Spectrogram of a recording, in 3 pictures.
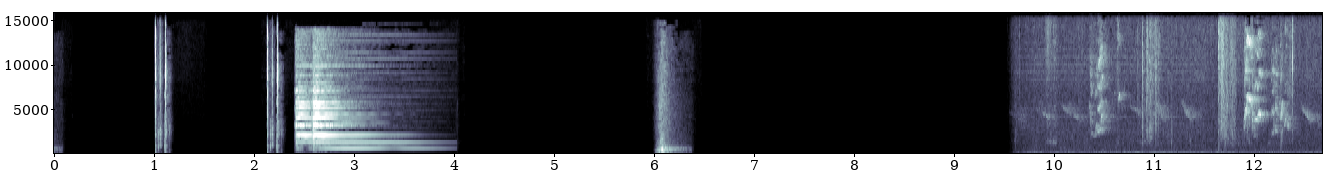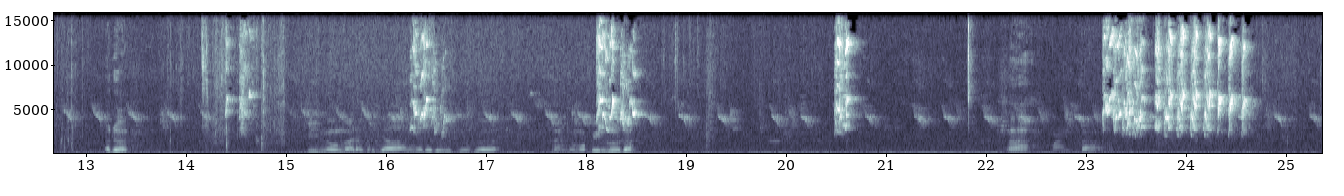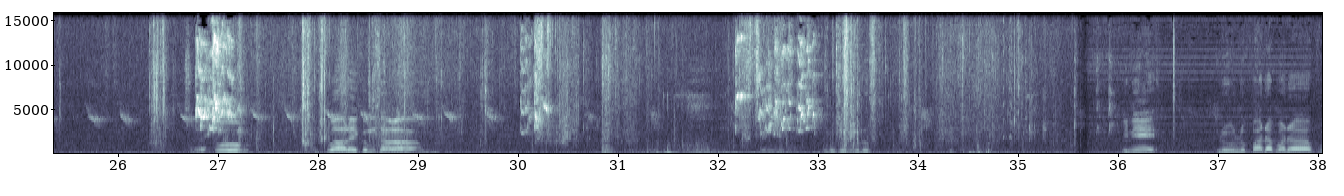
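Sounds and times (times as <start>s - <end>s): short clicks: 1.0s - 1.2s, 2.1s - 2.4s
notification bell ding: 2.4s - 4.0s
small bird chirping: 9.6s - 34.3s, 34.9s - 36.3s.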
